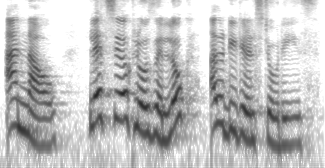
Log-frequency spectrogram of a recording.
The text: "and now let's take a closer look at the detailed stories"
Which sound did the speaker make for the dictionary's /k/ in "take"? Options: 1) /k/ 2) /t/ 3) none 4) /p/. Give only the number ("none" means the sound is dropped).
3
